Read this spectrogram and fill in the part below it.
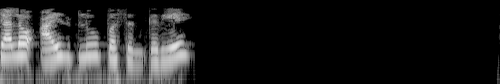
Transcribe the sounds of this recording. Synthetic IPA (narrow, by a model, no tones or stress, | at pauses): aloʔaːisɡluːpəsə̃nd̪̚kəɾije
